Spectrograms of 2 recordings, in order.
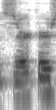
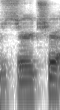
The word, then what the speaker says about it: Zercher: are you familiar with zerker squat or zercher I think they pronounced zerker squat like you hold it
